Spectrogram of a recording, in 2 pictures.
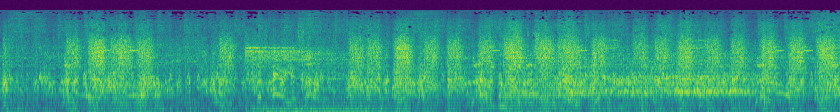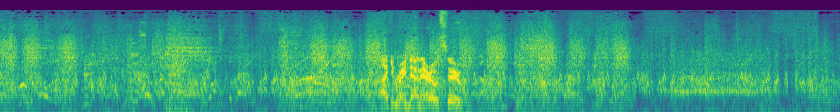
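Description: Swords clash and slash again and again in a fast, busy melee.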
